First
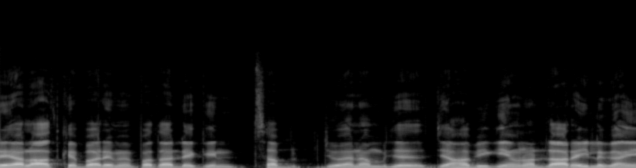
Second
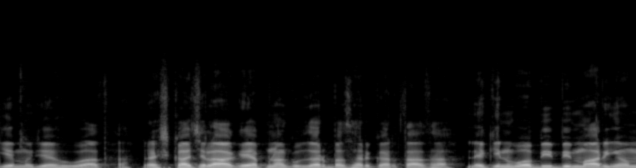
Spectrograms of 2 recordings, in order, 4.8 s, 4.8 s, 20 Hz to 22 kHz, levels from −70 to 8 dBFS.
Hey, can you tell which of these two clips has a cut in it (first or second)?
second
